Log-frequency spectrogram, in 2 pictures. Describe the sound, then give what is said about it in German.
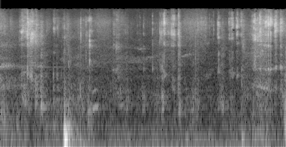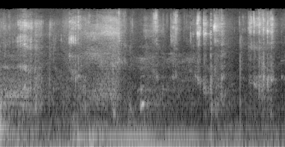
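Crisp crunching as someone bites into a crunchy snack and keeps chewing, with a sharp bite near the start followed by steady, noisy mastication and no talking. “Okay, ich esse auch mal welche.”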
